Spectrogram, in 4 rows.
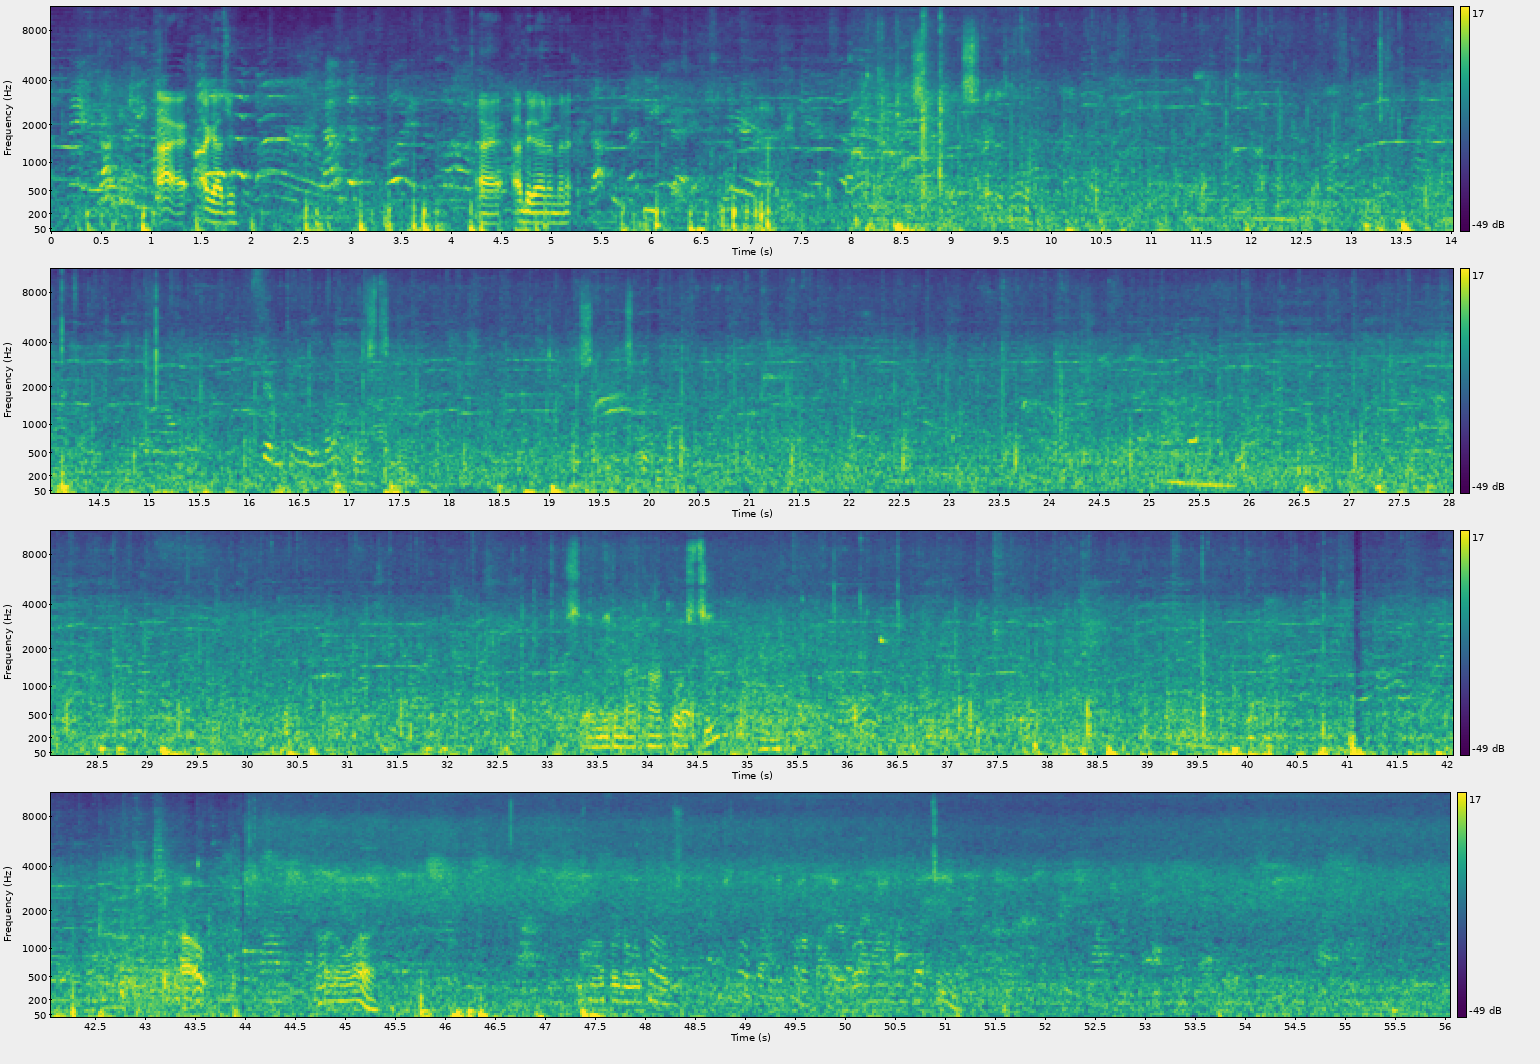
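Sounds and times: hubbub of voices: 0:00.0 - 0:56.0
footsteps thumping: 0:00.3 - 0:05.0
terminal noise: 0:24.2 - 0:28.4.

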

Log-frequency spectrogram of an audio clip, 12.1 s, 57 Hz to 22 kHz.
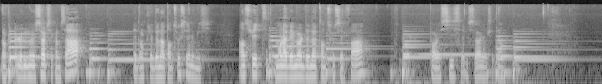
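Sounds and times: piano chord ringing: 0:00.0 - 0:12.0.

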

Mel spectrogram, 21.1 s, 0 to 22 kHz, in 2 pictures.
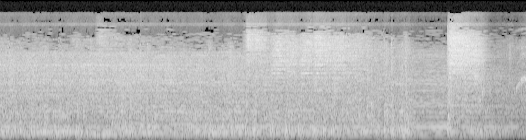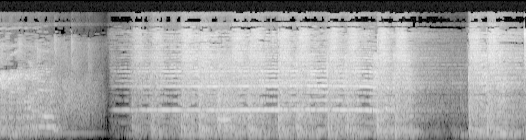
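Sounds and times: rock band playing: 0:00.0 - 0:12.4, 0:13.2 - 0:21.0.

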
